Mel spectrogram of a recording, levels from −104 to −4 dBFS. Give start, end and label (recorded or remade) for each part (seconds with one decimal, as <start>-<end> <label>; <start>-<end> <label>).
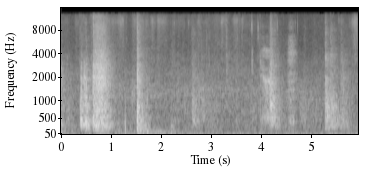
0.0-0.9 remade; 0.9-1.9 recorded; 1.9-3.2 remade; 3.2-3.7 recorded; 3.7-4.4 remade; 4.4-6.0 recorded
